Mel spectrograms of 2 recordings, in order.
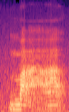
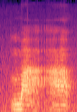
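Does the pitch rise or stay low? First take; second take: stays low; stays low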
